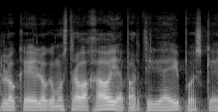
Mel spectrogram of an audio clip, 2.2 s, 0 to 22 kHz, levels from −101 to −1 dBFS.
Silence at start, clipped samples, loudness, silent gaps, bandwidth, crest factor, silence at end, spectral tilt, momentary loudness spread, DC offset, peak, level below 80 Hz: 0 s; under 0.1%; -29 LUFS; none; 12.5 kHz; 16 dB; 0 s; -7.5 dB/octave; 7 LU; under 0.1%; -12 dBFS; -56 dBFS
